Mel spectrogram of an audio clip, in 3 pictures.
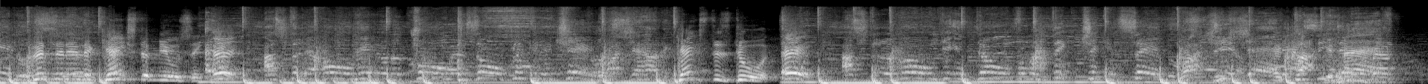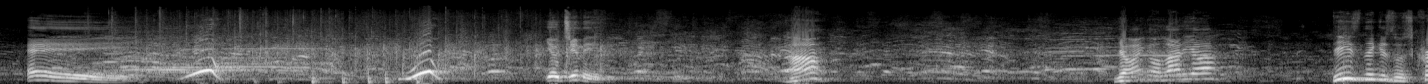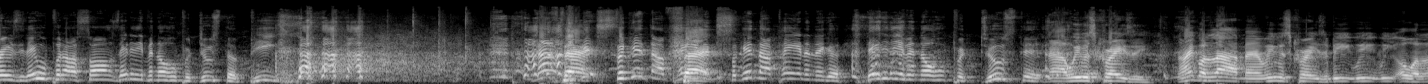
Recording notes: Recorded live at Highline Ballroom in NYC.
